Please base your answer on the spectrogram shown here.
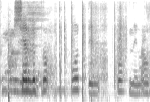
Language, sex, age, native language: Icelandic, female, 10, Icelandic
